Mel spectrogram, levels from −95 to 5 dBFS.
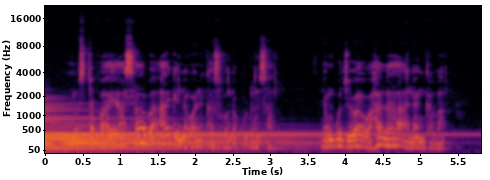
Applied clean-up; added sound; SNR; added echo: none; Guitar; -1 dB; none.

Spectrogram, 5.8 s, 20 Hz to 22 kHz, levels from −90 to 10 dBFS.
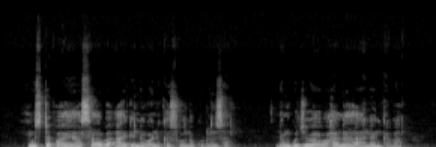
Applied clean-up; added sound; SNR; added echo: none; none; none; none.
